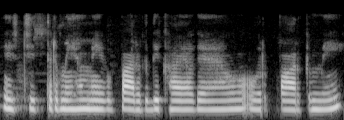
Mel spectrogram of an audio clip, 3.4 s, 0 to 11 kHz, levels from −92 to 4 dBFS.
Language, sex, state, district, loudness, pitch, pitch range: Hindi, female, Haryana, Rohtak, -17 LUFS, 210 Hz, 205-215 Hz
